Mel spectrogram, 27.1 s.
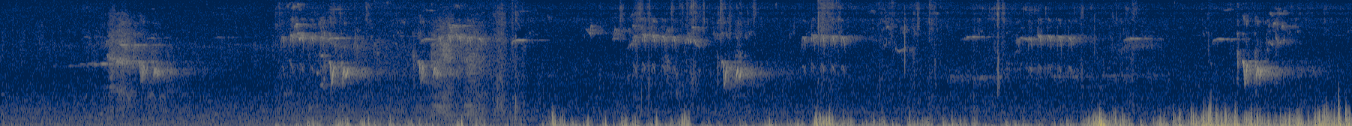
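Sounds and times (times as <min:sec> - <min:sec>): faint bird calls: 0:01.6 - 0:03.7, 0:05.5 - 0:10.6
low rumbling microphone noise: 0:21.2 - 0:27.0.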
